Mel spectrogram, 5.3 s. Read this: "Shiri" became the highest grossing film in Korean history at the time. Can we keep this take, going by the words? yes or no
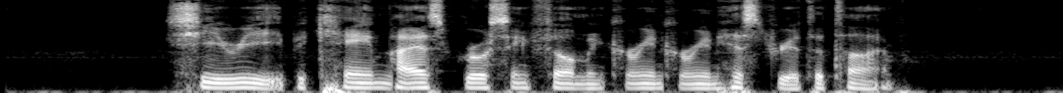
no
